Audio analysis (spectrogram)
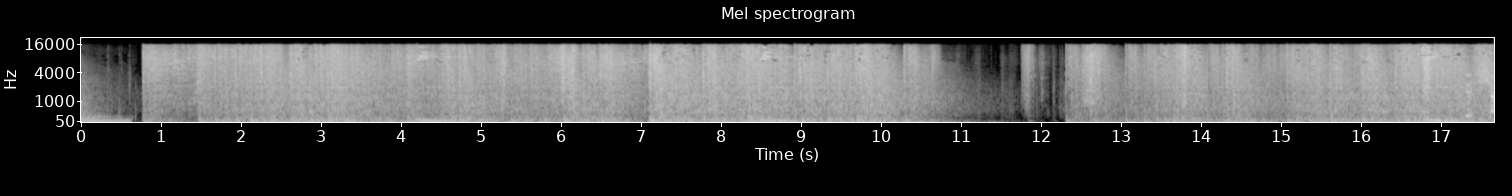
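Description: Gunfire in the Roblox shooter Arsenal, a dense, loud barrage of shots and impacts running almost continuously, with a brief drop near the middle before the firing picks up again.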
